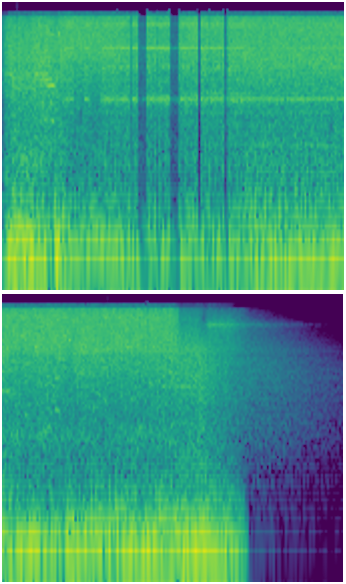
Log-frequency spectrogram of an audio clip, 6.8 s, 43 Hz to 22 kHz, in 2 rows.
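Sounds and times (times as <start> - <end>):
distorted sonar ping: 0.1 - 4.9.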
